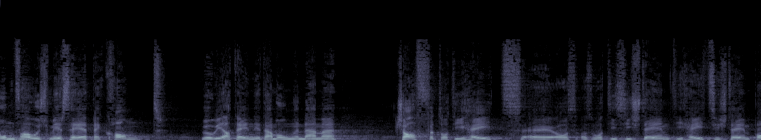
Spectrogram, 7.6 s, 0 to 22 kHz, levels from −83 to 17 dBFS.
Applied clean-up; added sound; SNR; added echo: none; none; none; none.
